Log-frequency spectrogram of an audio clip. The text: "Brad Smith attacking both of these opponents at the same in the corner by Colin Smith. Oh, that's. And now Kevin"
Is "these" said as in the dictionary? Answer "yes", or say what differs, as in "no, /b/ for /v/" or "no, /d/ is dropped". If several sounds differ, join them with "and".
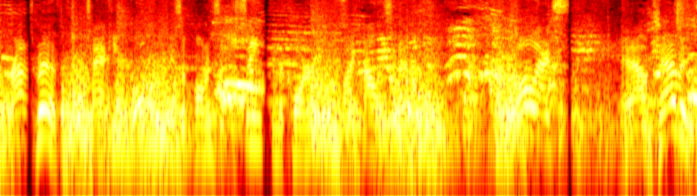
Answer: yes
